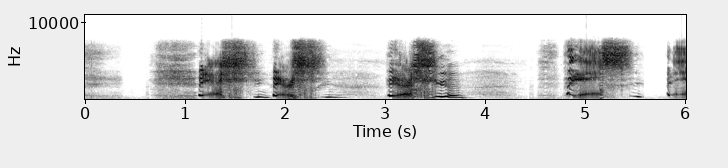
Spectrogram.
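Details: Woman in bed with a sneezing fit set off by a pet-sat cat lying under her chin, after being sneezy all day; rapid run of about four loud, wet sneezes, each with a sharp inward gasp, recorded on a cell phone.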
